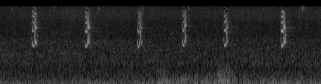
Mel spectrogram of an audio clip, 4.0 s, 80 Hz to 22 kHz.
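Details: A Brown honeyeater (Lichmera indistincta) in a suburban area of the Sunshine Coast, Queensland, in May 2018, gives six sharp, very high, bright sweeping notes about every two-thirds of a second over low wind and suburban rumble.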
